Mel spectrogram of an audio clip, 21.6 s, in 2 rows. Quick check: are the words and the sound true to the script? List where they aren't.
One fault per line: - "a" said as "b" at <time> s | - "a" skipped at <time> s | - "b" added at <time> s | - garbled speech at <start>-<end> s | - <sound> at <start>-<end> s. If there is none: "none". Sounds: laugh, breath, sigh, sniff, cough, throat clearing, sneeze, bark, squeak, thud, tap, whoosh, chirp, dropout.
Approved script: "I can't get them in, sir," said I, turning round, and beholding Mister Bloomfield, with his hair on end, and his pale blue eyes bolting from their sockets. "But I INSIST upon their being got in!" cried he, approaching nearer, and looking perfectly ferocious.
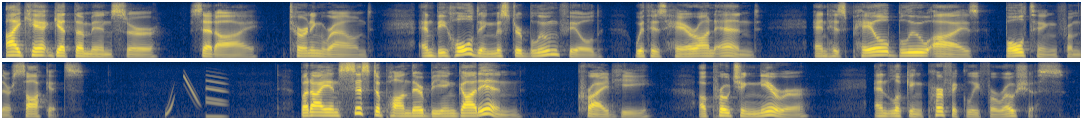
- chirp at 12.4-13.1 s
